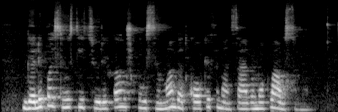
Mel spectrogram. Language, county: Lithuanian, Šiauliai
